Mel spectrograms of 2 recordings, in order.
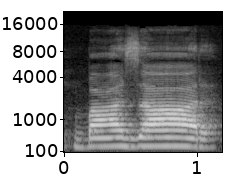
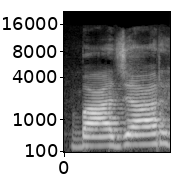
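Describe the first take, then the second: First: बाजार said with a z sound, baazaar, very slow; the correct बाजार with nukta z; right way. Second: बाजार said with plain j, as baajaar, slow; the wrong बाजार with a j sound; बाजार without the nukta, drawn out. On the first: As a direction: stretch out बाजार with a clear z. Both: Shown as a demonstration. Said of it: "यानी बाजार नहीं".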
